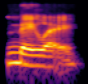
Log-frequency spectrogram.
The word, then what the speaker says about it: mele: So in Hawaiian, the A sound is spelled with an E. So wahine, ukulele or ukulele, and then mele all have that A sound.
